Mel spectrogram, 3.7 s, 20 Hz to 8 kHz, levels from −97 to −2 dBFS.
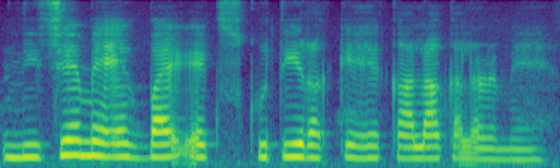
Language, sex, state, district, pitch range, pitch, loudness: Hindi, female, Arunachal Pradesh, Longding, 205-230 Hz, 220 Hz, -16 LUFS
